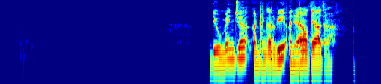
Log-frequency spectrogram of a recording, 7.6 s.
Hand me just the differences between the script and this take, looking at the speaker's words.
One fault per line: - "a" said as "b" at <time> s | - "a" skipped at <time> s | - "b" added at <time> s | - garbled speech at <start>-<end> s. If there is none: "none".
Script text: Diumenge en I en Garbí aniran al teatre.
none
